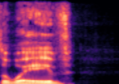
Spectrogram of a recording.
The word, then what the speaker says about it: Waeve: and they call themselves The Wave, but they spell it W A E V E.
